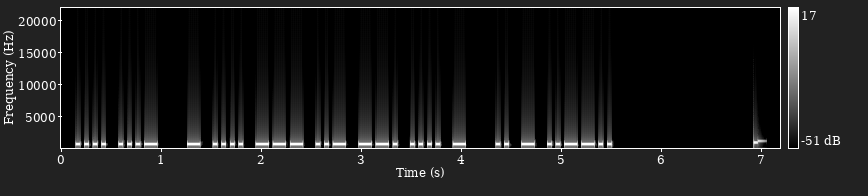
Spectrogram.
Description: Morse code, heard as a keyed tone, about 28 wpm, 700 Hz. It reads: HV THOUGHT IT?
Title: Sentences from Top 300 Words and Abbreviations 28wpm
